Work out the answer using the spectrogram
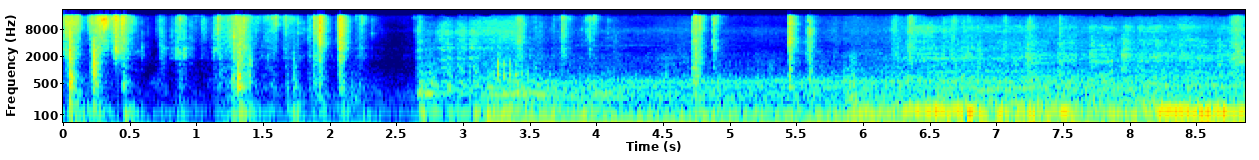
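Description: Keys clicking and rattling at the car's ignition, then about two and a half seconds in the car's engine starts and settles into a steady idle, heard from inside the cabin.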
